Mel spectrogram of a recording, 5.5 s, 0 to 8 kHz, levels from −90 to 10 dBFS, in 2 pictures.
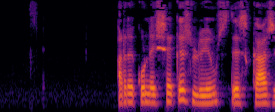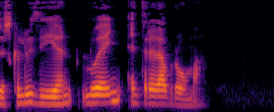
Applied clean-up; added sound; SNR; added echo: none; none; none; none.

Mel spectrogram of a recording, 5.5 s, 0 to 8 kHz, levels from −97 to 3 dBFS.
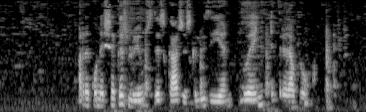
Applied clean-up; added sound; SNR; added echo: classical method Wiener filter.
